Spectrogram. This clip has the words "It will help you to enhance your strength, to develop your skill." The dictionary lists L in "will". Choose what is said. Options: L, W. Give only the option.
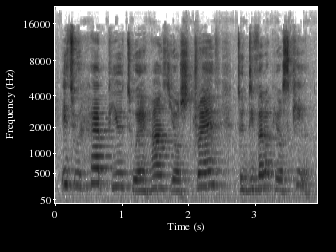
L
